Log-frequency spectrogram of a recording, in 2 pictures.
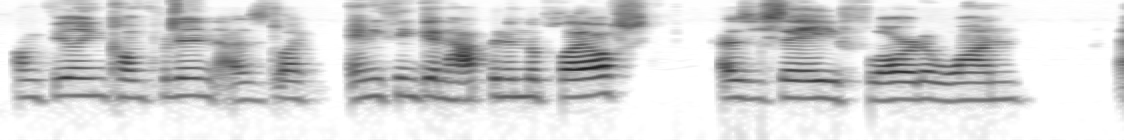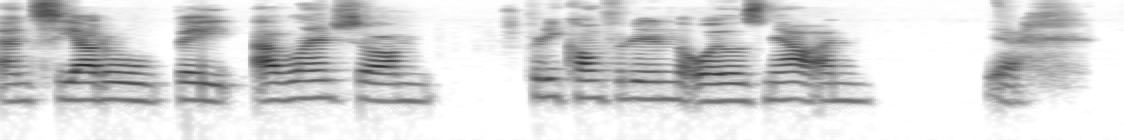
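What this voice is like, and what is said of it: Australian accent. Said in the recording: “a hockey conversation with uh, with an Australian accent”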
